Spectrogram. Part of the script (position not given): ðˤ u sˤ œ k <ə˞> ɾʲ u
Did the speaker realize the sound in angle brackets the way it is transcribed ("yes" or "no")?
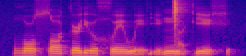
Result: yes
